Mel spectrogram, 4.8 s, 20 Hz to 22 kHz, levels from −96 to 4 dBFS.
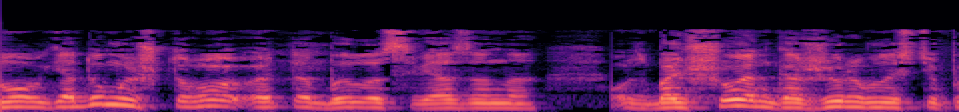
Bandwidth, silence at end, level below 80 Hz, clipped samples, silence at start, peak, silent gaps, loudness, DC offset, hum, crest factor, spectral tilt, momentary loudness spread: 8.8 kHz; 0 s; -70 dBFS; under 0.1%; 0 s; -8 dBFS; none; -25 LUFS; under 0.1%; none; 16 dB; -5.5 dB/octave; 11 LU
